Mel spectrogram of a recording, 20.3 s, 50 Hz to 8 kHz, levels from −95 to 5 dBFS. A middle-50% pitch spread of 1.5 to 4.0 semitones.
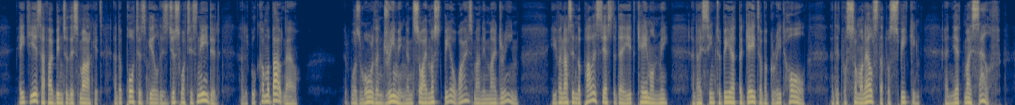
Yes: average, 3.6 semitones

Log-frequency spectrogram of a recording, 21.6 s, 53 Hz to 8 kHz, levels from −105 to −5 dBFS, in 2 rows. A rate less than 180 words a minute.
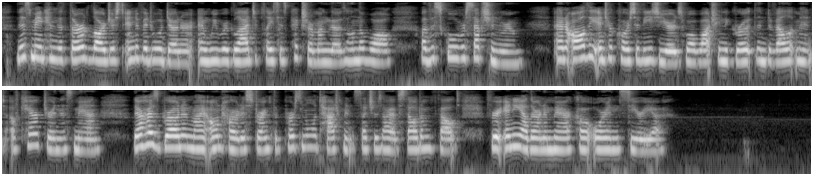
No: average, 195 wpm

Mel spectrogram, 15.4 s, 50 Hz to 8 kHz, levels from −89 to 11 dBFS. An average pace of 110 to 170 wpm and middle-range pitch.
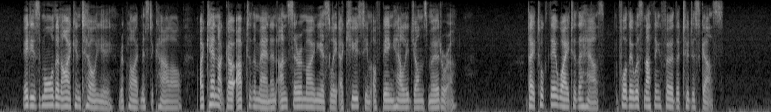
Yes: average, 155 wpm; medium, 145 Hz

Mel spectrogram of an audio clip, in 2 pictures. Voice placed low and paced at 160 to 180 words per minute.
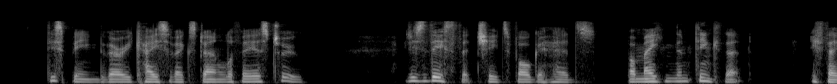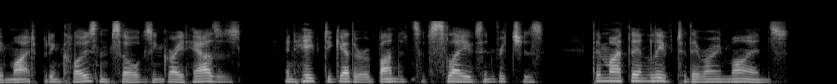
Yes: low, 120 Hz; average, 165 wpm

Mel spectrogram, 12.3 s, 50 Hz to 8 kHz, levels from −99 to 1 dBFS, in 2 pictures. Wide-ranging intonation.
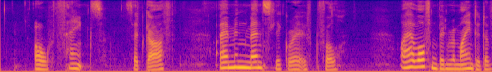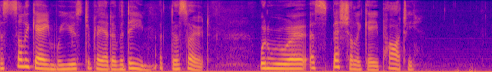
No: average, 3.8 semitones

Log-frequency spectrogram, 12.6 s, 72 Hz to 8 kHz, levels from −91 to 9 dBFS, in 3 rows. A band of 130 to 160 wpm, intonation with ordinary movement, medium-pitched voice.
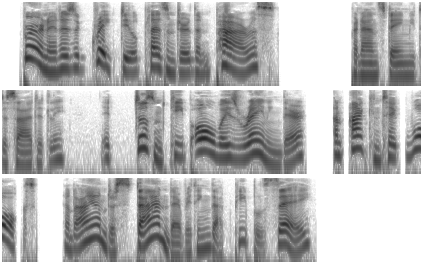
No: average, 140 wpm; wide, 6.0 semitones; medium, 180 Hz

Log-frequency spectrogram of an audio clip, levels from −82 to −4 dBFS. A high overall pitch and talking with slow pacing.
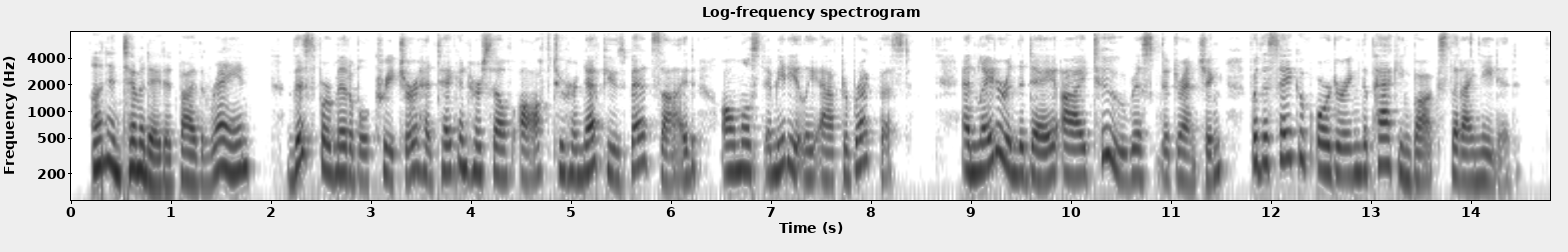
No: high, 200 Hz; average, 160 wpm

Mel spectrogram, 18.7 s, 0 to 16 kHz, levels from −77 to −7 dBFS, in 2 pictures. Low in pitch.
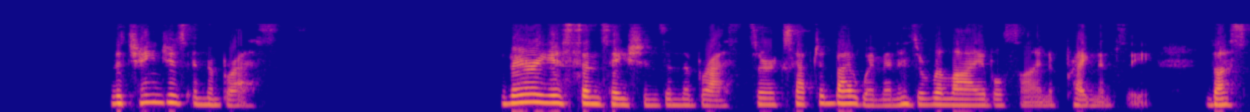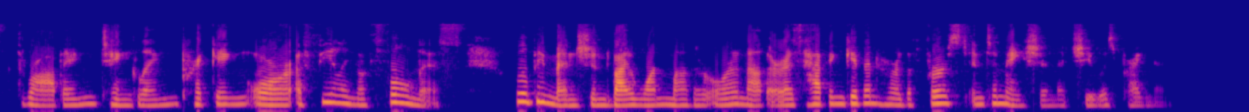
No: medium, 170 Hz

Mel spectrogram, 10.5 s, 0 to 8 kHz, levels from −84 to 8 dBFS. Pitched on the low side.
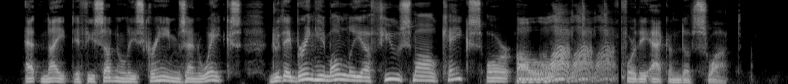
Yes: low, 115 Hz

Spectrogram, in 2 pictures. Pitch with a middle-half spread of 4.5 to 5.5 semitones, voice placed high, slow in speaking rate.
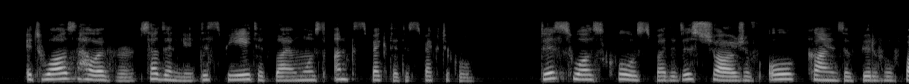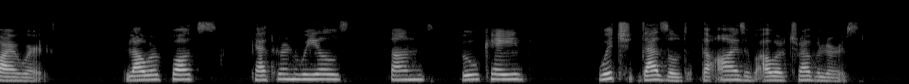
No: average, 3.8 semitones; high, 210 Hz; slow, 110 wpm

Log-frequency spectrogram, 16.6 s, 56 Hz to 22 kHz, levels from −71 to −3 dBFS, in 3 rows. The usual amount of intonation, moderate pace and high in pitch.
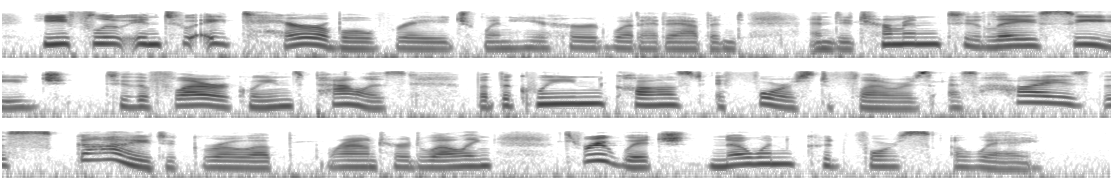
No: wide, 6.2 semitones; average, 175 wpm; high, 195 Hz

